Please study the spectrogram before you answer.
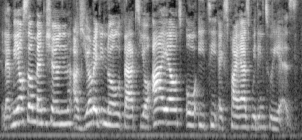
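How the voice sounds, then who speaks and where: A woman's voice: a little high, normal speed, a bit bright. Nigerian woman giving patient advice. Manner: patient, advising, checks in with "okay?". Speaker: coach for nurses. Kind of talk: explanatory vlog talk.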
